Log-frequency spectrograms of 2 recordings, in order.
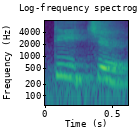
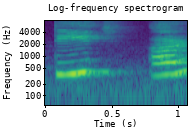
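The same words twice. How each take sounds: First: Said in the usual way. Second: टीच और as "teach", pause, "er"; two separate parts. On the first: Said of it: "मिलकर ही बनेगा". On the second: Shown as a demonstration. Teacher showing ER is a suffix, टीच और said apart. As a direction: detach the ending of टीच और as its own syllable. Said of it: "अलग सा कोई word नहीं है".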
